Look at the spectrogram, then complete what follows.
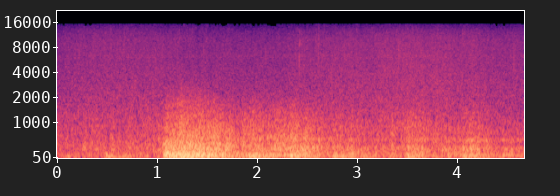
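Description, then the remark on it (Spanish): A sudden loud thunderclap bursts out after a second and rolls on in a long low rumble, over a steady hiss of heavy rain throughout, during a terrible night storm in the rainy season. “Los sirvientes prendieron cirios y veladores mientras un concierto de rayos, truenos y relámpagos nos tenía amedrentados.”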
